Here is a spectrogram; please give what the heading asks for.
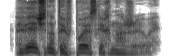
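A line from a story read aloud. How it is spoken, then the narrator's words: Displeased grumbling. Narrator (Russian): недовольно проворчал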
